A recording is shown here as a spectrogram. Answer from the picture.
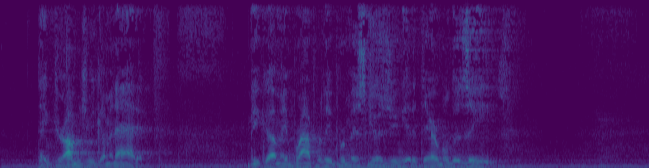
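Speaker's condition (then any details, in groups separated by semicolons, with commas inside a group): Laryngectomy; voice prosthesis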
